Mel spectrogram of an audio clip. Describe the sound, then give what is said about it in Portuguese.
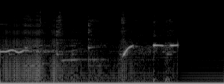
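A whistled ringtone from a mobile phone: a short melodic whistle that swoops upward near the end and holds a high note, heard over a low steady background sound, then stops abruptly. “É um celular que aqui me passaram, que só que é um assobio que toca no meio do programa”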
